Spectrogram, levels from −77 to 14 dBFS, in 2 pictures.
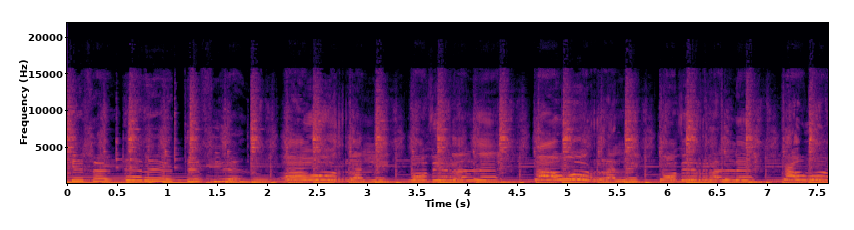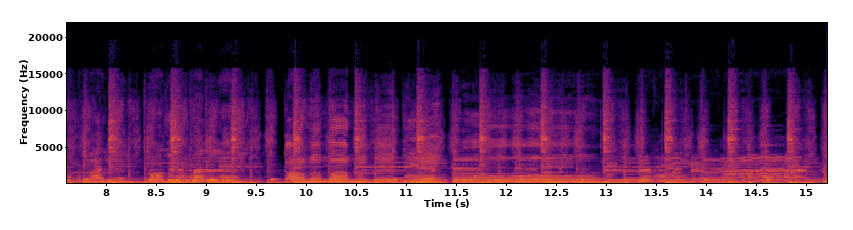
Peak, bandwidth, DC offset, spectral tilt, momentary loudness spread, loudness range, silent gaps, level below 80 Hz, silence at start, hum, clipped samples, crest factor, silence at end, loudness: -4 dBFS; 16.5 kHz; under 0.1%; -4.5 dB/octave; 3 LU; 1 LU; none; -22 dBFS; 0 s; none; under 0.1%; 12 dB; 0 s; -17 LUFS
